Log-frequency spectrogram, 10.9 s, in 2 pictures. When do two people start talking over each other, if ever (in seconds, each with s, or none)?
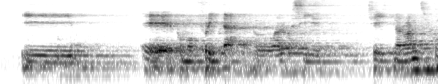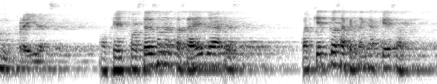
none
